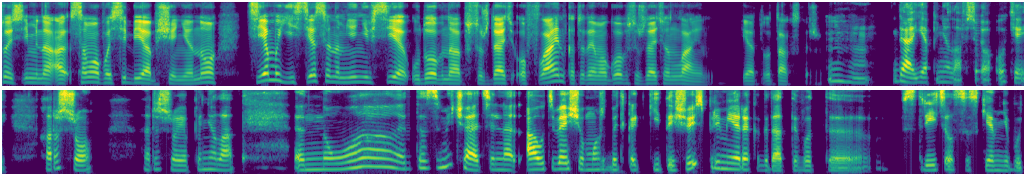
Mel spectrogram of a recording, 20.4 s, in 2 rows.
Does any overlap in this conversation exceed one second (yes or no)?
no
